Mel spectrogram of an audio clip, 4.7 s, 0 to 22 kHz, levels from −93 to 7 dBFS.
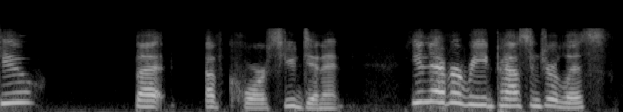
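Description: From start to finish the speech sounds rough and raspy, with a hiss-like upper band that stops dead at about 7.4 kHz. That is the AMR wideband (HD Voice) codec at one of its lowest modes, which fits 8.85 kbit/s. With so few bits, the pulse-driven model of the vocal tract captures the voice coarsely below 6.4 kHz, and the region above is filled with shaped noise rather than real detail.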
